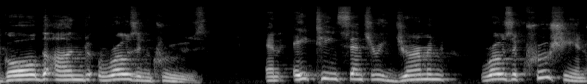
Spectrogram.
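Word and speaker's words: Gold- und Rosenkreuz: The Order of the Golden and Rosy Cross, pronounced Gold und Rosenkreuz, an 18th century German Rosicrucian order with alchemical and Masonic influences.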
